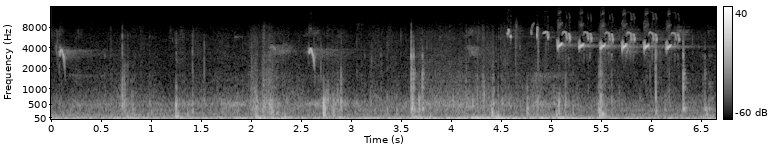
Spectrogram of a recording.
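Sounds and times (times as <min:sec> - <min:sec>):
wild bird chirping: 0:00.0 - 0:00.4, 0:04.2 - 0:06.6
soft low thumps: 0:00.6 - 0:06.4.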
